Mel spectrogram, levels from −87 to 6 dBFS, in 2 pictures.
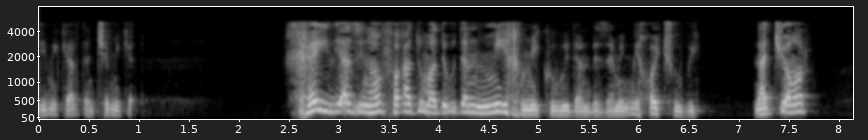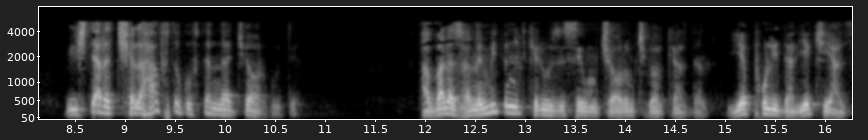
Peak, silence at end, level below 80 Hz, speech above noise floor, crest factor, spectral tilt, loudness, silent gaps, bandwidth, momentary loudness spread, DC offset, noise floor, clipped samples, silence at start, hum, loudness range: -2 dBFS; 0.1 s; -62 dBFS; 59 dB; 20 dB; -11 dB/octave; -22 LUFS; none; 5.4 kHz; 13 LU; under 0.1%; -81 dBFS; under 0.1%; 0 s; none; 6 LU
